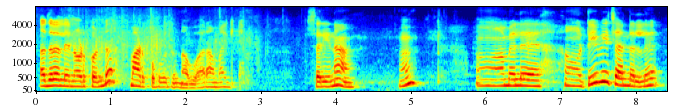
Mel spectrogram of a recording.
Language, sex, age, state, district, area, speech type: Kannada, female, 60+, Karnataka, Bangalore Urban, urban, spontaneous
